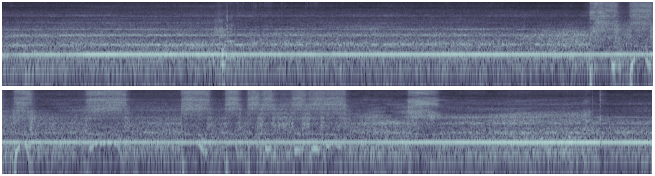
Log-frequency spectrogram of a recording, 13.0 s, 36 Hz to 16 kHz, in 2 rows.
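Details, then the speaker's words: Older 12 amp Fantom Thunder vacuum: steady motor hum broken by bursts of irregular clattering and rattling, suspected something caught in the brush roll, unconfirmed — intermittent rattling noise. "Sound there. Sounds like there's something in the brush roll."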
